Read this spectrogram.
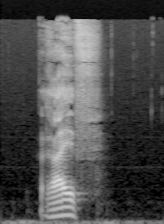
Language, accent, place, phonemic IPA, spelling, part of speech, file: German, Germany, Berlin, /ʁaɪ̯f/, reif, adjective, De-reif.ogg
- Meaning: 1. ripe 2. mature 3. fit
